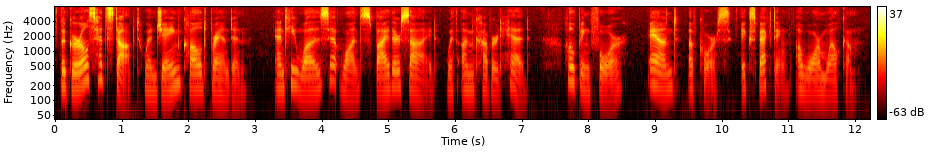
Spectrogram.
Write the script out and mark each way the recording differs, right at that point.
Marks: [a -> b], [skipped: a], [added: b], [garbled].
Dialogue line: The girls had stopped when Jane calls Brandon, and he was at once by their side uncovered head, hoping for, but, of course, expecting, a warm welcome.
The girls had stopped when Jane [calls -> called] Brandon, and he was at once by their side [added: with] uncovered head, hoping for, [but, -> and] of course, expecting, a warm welcome.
